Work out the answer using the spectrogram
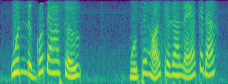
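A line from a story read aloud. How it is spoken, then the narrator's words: Angry. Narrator (Vietnamese): Quách Phù đang tức giận … nói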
